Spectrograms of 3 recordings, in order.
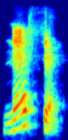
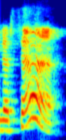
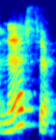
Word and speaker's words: нәрсә: Ударение вопроса ставим на первый слог. То есть нәрсә. Угу. Не нәрсә, а нәрсә.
